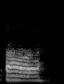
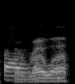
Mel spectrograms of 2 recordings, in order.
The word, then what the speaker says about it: Farah: Oh, actually, as you said Sophia, how do you pronounce her surname quickly? – Sophia Farah. – Okay, because I keep on getting it wrong. – I've probably now said it wrong, but no, I think that is right. – Okay, we've had discussions Farah. About it before. I'm like, Faroa, Faroa. – I would always say Farah, and she's never corrected me, so let's go with that.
